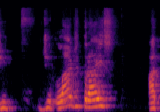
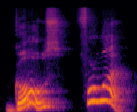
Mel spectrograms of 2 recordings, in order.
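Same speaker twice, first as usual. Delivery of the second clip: slow, high and loud, falling on what; slow model question; 5 semitones higher, 6 dB louder, much slower than usual. Shown as a demonstration. Teacher models the question for students to repeat. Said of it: "Vamos repetir essa".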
